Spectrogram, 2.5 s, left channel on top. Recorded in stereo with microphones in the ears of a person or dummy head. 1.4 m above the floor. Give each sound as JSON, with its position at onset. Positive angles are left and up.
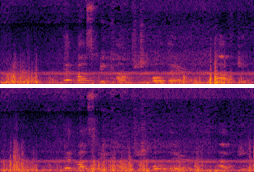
{"t": 0.6, "sound": "a woman speaking", "side_deg": 85, "distance_m": 6.0}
